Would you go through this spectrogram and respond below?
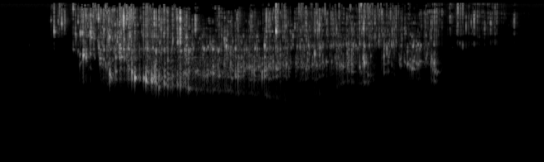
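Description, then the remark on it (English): Water pours steadily into a cup for about four seconds, a continuous splashing trickle that starts abruptly and tapers off with a few final drips. No one speaks. “And here I am again, with your cup of water. Let me pour it for you.”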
